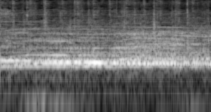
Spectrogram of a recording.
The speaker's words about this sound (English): I mean, all the bell ringing and whistling, was that heckling or was that them? That was heckling. That was people trying to drown him out.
